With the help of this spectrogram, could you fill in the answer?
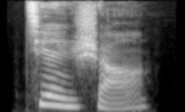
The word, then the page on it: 鉴赏: jiàn shǎng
